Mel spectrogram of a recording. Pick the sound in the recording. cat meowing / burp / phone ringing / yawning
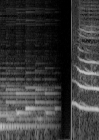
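cat meowing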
